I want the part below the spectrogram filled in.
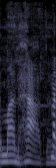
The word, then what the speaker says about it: Manhattan: E loro non pronunciano la T, se non lo sapete. – Sì, è complicatissimo dire Manhattan.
